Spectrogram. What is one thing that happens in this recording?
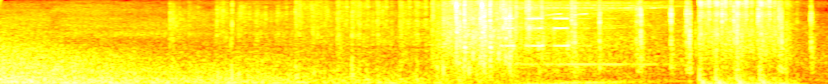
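Electronic keypad beeps sound as a bomb is armed in a game.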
